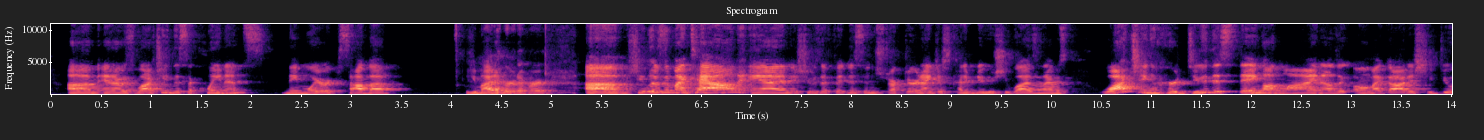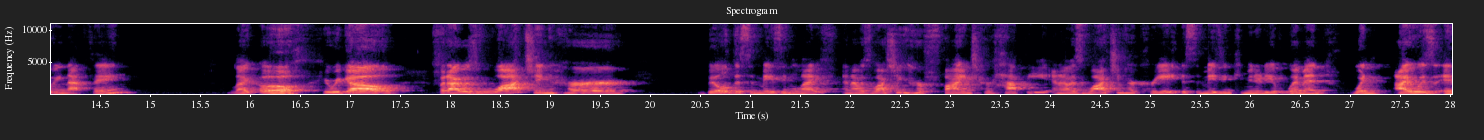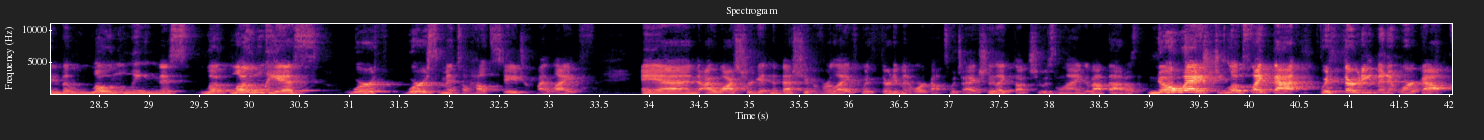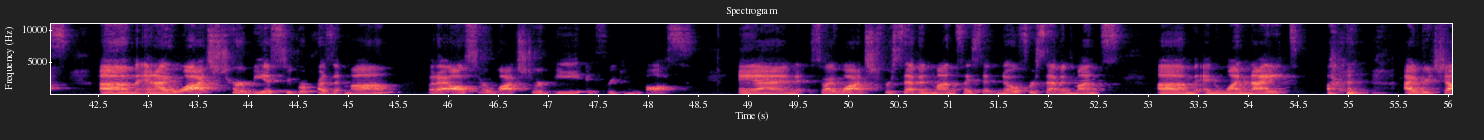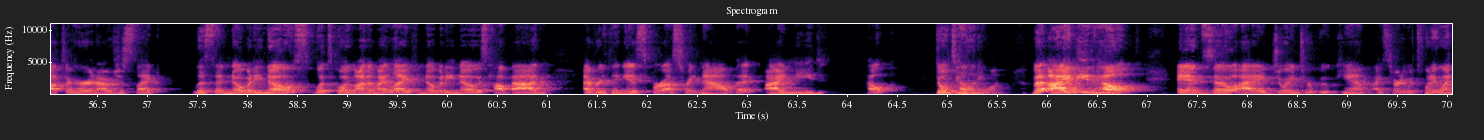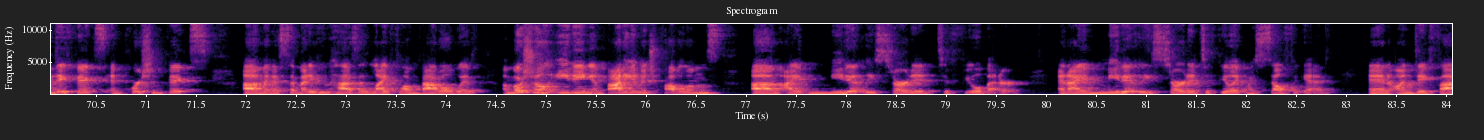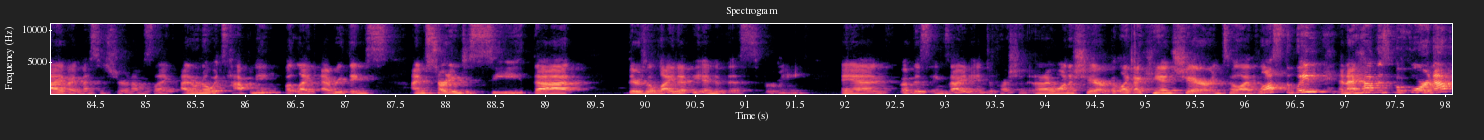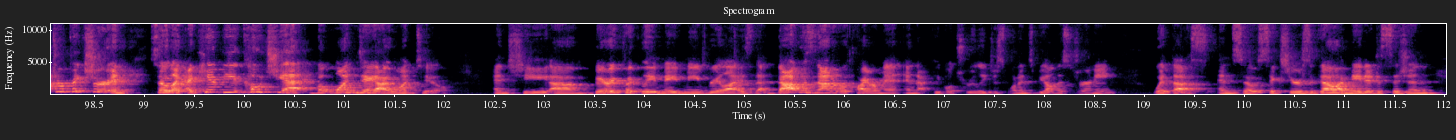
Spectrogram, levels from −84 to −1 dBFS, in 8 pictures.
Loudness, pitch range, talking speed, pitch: -23 LUFS, 175-215 Hz, 205 wpm, 185 Hz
